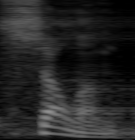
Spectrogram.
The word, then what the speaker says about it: tselem: The word that's used there, it's a Hebrew word, tselem, T-S-E-L-E-M is the way you might spell it out in English.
